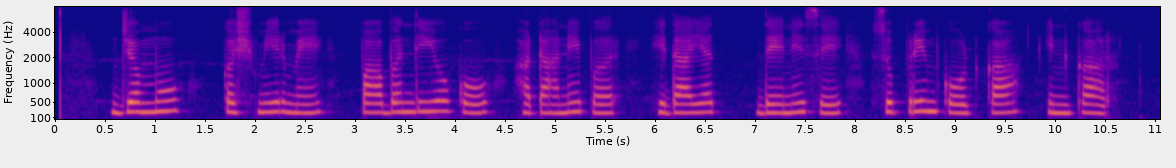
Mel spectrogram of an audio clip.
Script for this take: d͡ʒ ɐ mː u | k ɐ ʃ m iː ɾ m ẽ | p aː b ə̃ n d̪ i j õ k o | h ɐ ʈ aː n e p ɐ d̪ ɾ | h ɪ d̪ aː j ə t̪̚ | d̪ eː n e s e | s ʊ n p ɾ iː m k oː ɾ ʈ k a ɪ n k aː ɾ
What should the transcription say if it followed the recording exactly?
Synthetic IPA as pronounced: d͡ʒ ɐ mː u | k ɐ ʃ m iː ɾ m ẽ | p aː b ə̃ n d̪ i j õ k o | h ɐ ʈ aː n e p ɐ ɾ | h ɪ d̪ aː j ə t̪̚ | d̪ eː n e s e | s ʊ p ɾ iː m k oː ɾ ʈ k a ɪ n k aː ɾ

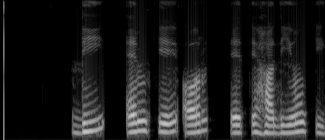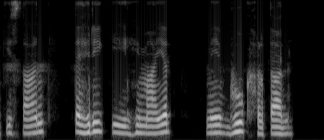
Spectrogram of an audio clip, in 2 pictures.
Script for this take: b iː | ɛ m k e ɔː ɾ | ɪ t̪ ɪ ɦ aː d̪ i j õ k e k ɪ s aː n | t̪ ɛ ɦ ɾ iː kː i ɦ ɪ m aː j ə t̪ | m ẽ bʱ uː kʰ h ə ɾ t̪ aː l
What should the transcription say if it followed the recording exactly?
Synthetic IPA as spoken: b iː | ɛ m k e ɔː ɾ | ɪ t̪ ɪ ɦ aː d̪ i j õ k i k ɪ s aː n | t̪ ɛ ɦ ɾ iː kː i ɦ ɪ m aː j ə t̪ | m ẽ bʱ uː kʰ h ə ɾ t̪ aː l

